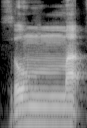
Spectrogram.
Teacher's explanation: میم مشدد پہ غنہ ضروری ہے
